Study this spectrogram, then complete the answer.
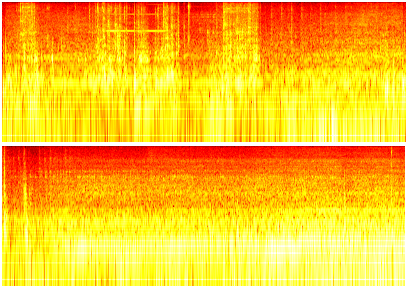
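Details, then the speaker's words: Boat engine with the gearbox isolated, propeller shaft disconnected, after earlier cone (clutch) repair: steady even hum with faint rising whine, unlike the strange noise heard with the shaft connected; gearbox possibly fine running unloaded, not confirmed. "you hear that it's uh a totally different sound so you know we might have a case where the gearbox works you know on its own"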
